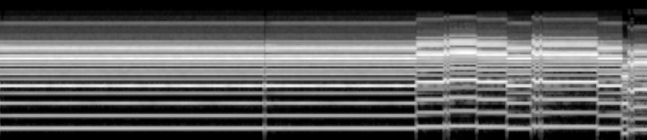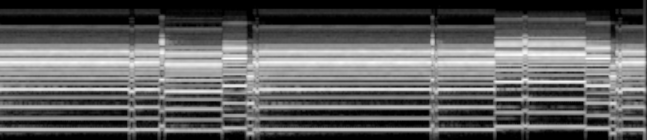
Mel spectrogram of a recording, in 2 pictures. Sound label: Chanter; North Berwick Pipe Band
